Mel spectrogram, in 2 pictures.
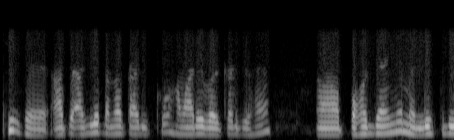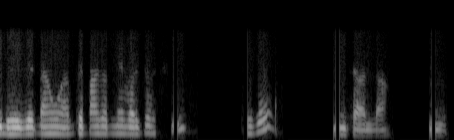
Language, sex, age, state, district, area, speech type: Urdu, male, 45-60, Uttar Pradesh, Aligarh, rural, conversation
